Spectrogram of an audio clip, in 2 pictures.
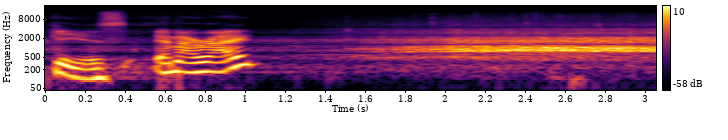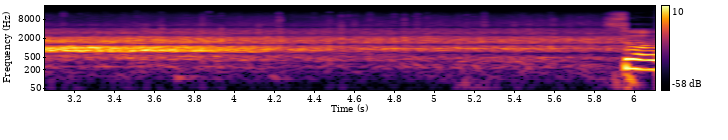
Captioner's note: cheers and applause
